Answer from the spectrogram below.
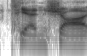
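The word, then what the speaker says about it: Tian Xia: It's it's why I now know that Tien Sha is pronounced that way because their source books like this is how you pronounce it.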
